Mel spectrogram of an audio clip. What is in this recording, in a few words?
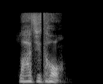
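"la1 ji1 tong3", Chinese; HSK4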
